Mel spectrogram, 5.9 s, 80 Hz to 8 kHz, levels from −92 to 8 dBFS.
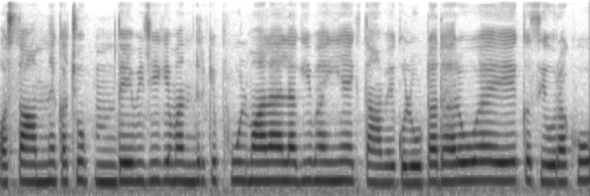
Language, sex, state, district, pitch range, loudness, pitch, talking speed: Bundeli, female, Uttar Pradesh, Hamirpur, 230-245 Hz, -13 LUFS, 240 Hz, 235 wpm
